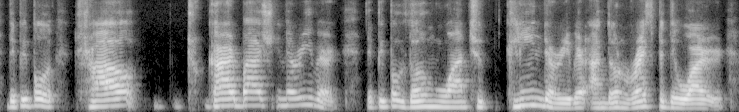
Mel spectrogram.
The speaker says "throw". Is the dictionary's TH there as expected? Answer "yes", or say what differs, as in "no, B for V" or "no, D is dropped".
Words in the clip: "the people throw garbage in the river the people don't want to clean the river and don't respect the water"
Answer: no, T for TH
